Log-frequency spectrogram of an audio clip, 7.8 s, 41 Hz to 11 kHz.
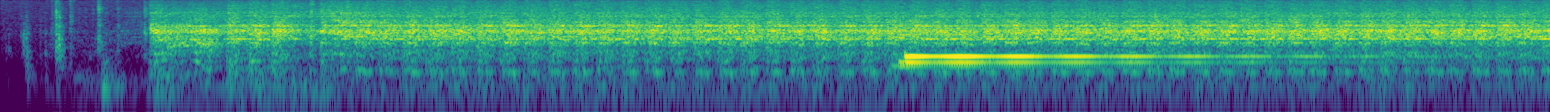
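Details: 2011 BMW X3 with N52 engine, towed in as crank no start: starter spins the engine steadily for several seconds, even grinding that never catches, while injector and fuel pressure are scoped; cranks but won't start.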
